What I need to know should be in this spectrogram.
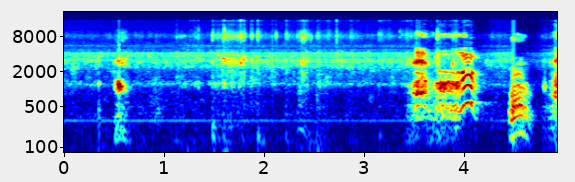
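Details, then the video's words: Mastiff puppies, two months old, filmed in Chillán, Chile: quiet at first, then a burst of harsh growling yaps around three and a half seconds and another short bark near the end, over a constant low hum. "mastiffs 2 meses"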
